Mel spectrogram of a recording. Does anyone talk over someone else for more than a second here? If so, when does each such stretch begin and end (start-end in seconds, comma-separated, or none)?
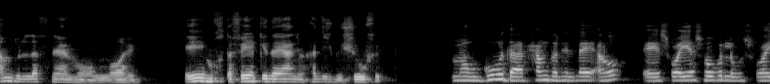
none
